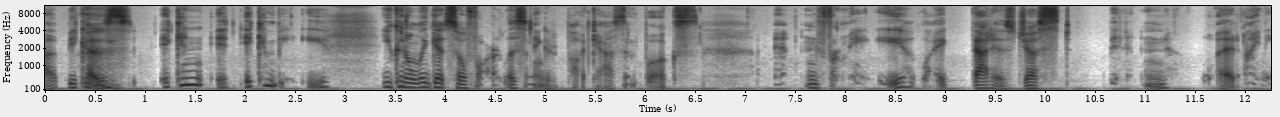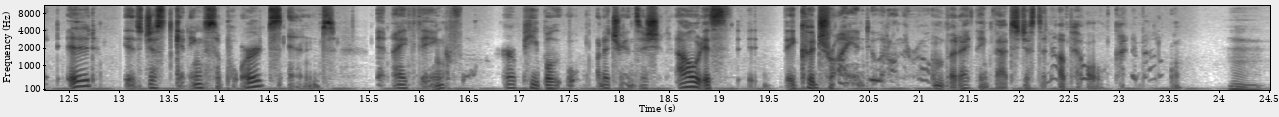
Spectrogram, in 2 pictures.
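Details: Adult woman diagnosed this year with spasmodic dysphonia; she attributes it partly to voice overuse and partly to stress, and says it is occurring during this recording; finding: spasmodic dysphonia.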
